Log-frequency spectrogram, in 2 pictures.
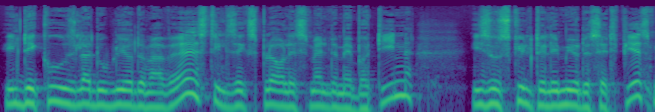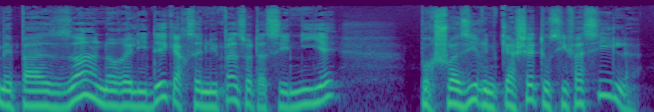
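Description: A man reading an audiobook, voicing a witty, mocking, self-assured gentleman burglar held in a cell. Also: fairly high pitch, measured pace. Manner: playful, ironic, self-assured.

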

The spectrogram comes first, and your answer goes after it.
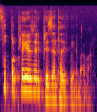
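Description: A man's voice: high voice, sing-song, mellow. A man in his thirties with a Greek Cypriot accent, answering questions as a guest in a conversational interview. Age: 30s. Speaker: podcast guest, football agent.

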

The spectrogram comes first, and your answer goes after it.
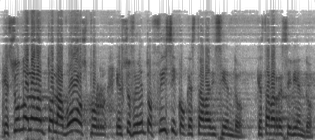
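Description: A man pastor preaching a sermon, repeating phrases for emphasis and swinging between loud high passages and low hushed ones. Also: lively intonation, quick pace, in a large hall. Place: church.

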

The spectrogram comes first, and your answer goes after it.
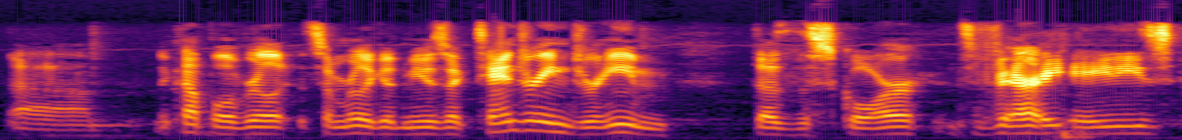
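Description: A man with a mid-range voice and sharp tone talks at normal speed as a podcast host, discussing films casually. His talk rambles conversationally, and the recording sounds muffled.

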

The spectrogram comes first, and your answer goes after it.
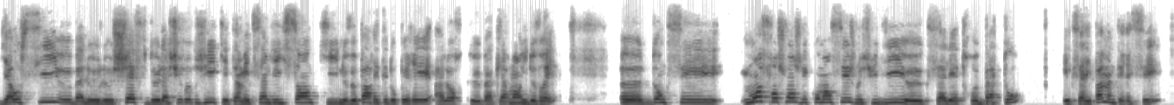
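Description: A woman talks casually as a podcast co-host, pausing often on fillers as she recounts a series. Her voice sits a little high. The recording is somewhat dull and lo-fi. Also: a little mellow. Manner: chatty, many hesitations. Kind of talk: casual chat reviewing TV series.

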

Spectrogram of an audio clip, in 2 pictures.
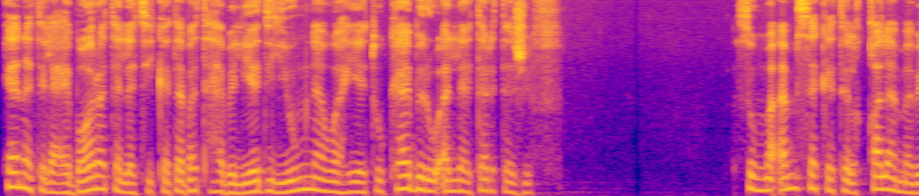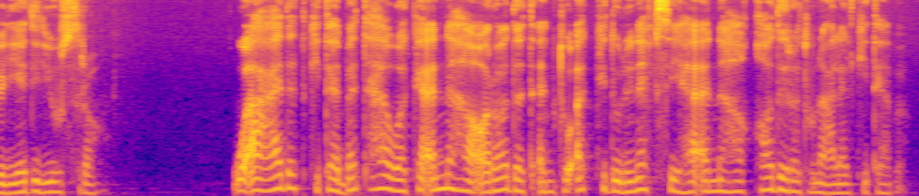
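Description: A woman narrating a story in a slow, solemn, measured reading. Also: sits low, warm tone, husky.

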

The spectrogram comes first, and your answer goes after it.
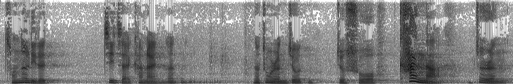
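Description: A man giving an animated church lecture on scripture, often leaping up in pitch for emphasis. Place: church hall. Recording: reverberant church hall.

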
